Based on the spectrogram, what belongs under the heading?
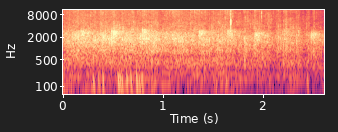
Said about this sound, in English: And so let's put our hands together for the Creative Arts Ministry, the Worship Arts Ministry.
